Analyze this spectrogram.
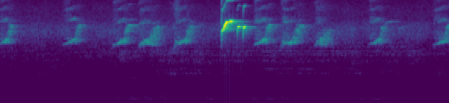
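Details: Chirping male canary, Sunkist colour variety: quick, upward-sweeping high notes repeated three or four times a second, one sharp loud note midway, with a low steady hum underneath.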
